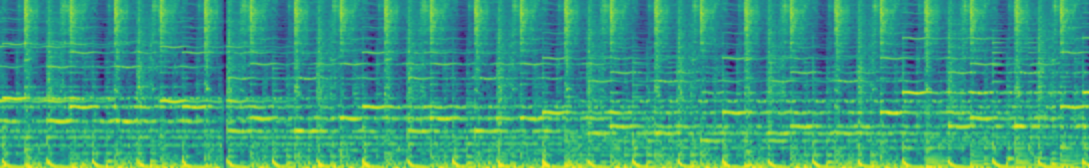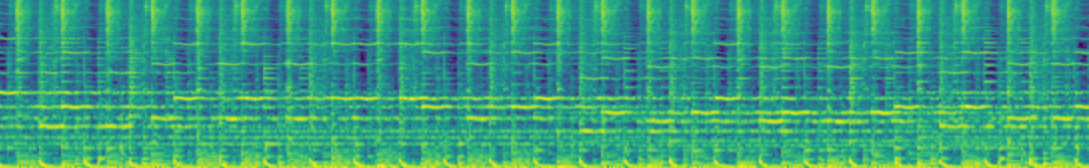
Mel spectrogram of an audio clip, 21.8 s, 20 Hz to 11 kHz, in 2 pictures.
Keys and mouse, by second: 0.6 click, 3.4 click, 5.1 click, 6.6 click, 12.2 click, 13.7 click, 15.6 shift+click, 16.7 shift+click, 17.1 shift+click, 18.4 shift+click.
